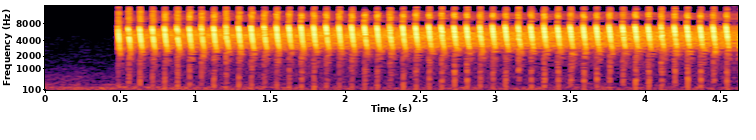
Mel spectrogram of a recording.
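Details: Bar-winged prinia full-fill song for cage-bird training: after a brief silence, a continuous, loud run of rapid, high, ringing notes at a steady fast pace that keeps going to the end.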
